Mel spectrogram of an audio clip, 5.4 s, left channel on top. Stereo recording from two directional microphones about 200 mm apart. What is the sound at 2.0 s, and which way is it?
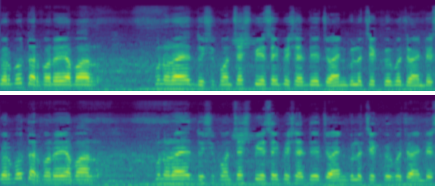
Speech, 50° left (ahead or behind).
